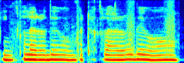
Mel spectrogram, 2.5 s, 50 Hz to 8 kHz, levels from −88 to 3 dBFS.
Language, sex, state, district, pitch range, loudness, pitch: Chakma, female, Tripura, Dhalai, 215-225 Hz, -12 LUFS, 220 Hz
